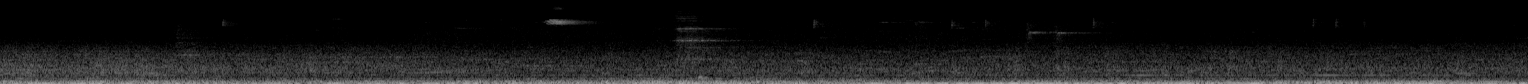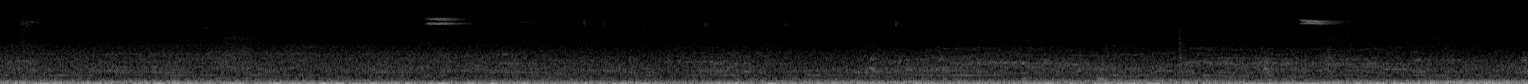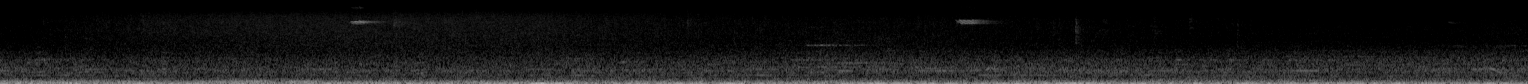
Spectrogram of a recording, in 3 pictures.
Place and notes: Frohnhausen, Essen, Deutschland - backyard ambience
Essen, backyard evening ambience
(Sony PCM D50, DPA4060)
Essen, Germany, 12 October 2014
